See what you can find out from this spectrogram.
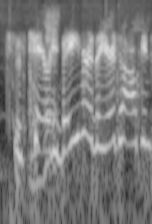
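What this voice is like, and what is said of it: Put-on hillbilly character voice. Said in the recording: “doing a hillbilly voice?”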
